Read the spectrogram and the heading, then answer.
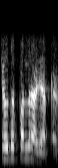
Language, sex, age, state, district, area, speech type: Hindi, male, 18-30, Uttar Pradesh, Ghazipur, rural, conversation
